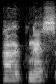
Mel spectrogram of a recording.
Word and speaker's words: Agnes: anne and agnes um we obviously say it more with a hard g now but anne and agnes at the time had a much uh much more similar pronunciation and so we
